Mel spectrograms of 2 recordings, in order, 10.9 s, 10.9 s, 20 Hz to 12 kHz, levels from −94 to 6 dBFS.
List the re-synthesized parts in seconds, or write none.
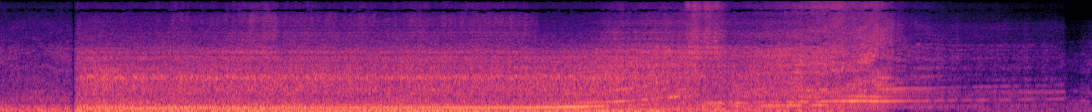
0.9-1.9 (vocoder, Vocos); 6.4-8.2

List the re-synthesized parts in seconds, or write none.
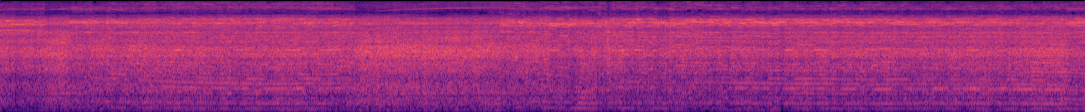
9.2-10.1 (vocoder, Vocos)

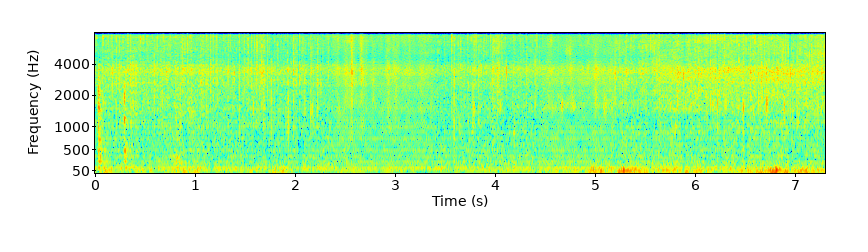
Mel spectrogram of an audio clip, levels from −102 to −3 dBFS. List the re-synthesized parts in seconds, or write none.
2.4-3.4 (vocoder, Vocos); 4.5-5.2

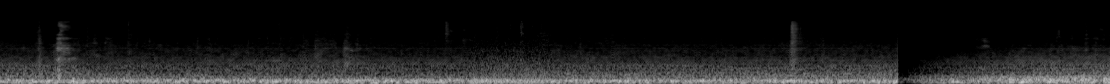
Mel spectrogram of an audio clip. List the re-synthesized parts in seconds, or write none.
0.0-4.7 (vocoder, Vocos); 5.5-11.1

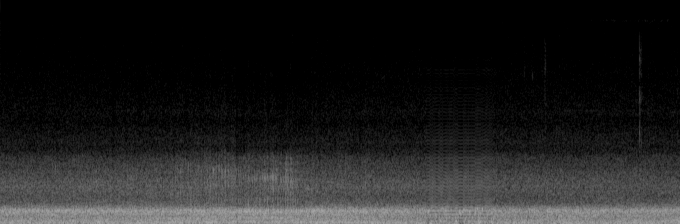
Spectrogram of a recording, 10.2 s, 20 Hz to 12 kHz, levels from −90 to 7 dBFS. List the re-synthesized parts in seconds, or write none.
6.4-7.4 (vocoder, Vocos)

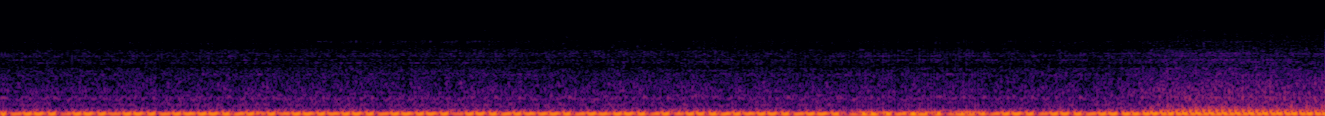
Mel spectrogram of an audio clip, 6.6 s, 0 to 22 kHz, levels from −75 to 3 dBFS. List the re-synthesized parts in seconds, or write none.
4.2-4.9 (vocoder, Vocos)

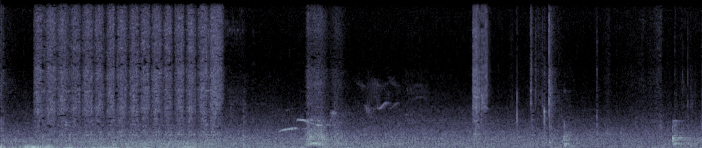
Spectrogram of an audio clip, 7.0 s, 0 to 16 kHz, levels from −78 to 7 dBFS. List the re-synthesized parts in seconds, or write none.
4.1-5.0 (vocoder, Vocos)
